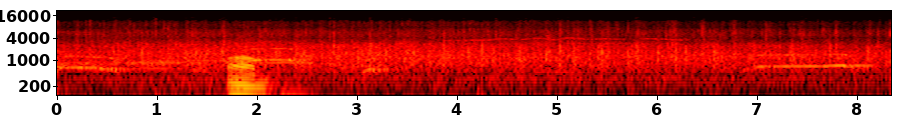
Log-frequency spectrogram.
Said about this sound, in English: So why don't you guys stand up? We want to give you a round of applause and honor you as a church.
